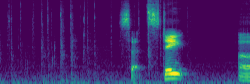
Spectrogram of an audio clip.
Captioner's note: typing Noises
